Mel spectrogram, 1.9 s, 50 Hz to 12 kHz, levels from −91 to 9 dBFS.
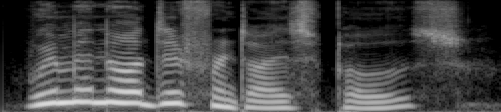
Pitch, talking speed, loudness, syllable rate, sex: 260 Hz, 160 wpm, -14 LUFS, 6.9 syllables/s, female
